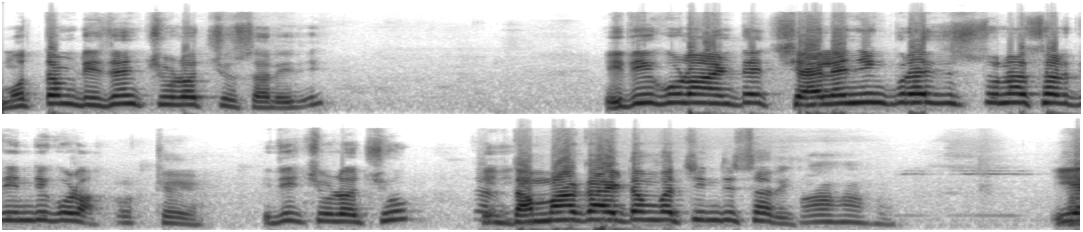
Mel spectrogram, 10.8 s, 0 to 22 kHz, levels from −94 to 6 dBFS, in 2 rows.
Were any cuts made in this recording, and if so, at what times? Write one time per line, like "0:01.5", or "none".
0:07.9

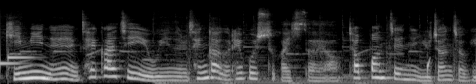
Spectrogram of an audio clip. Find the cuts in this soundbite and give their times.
0:00.8
0:01.9

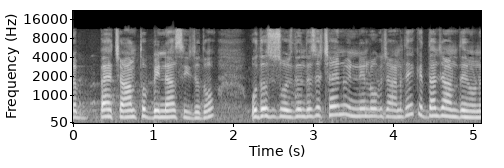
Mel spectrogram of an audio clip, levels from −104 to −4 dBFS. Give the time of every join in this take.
none

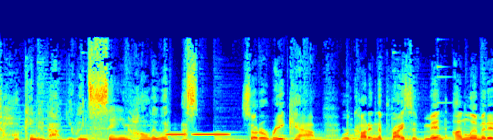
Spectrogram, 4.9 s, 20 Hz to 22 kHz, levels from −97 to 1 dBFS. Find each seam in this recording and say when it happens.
none

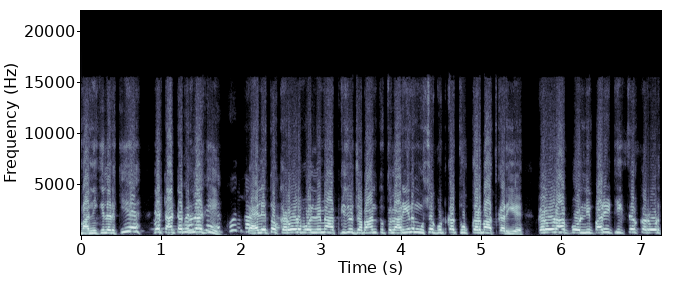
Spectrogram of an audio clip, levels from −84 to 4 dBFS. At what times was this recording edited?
0:02.0

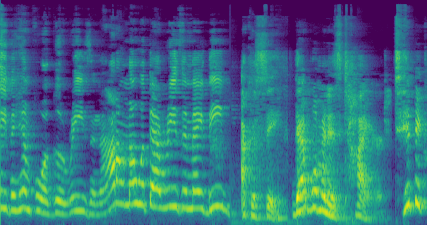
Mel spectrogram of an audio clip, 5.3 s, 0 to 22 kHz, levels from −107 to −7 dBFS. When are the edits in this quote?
0:02.9

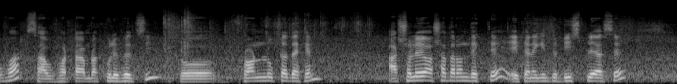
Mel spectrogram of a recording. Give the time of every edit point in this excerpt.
none

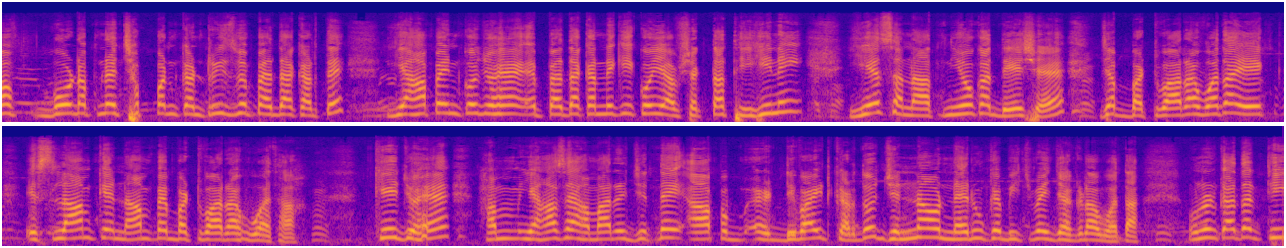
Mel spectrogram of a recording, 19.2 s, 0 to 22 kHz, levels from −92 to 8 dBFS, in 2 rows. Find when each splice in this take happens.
none

